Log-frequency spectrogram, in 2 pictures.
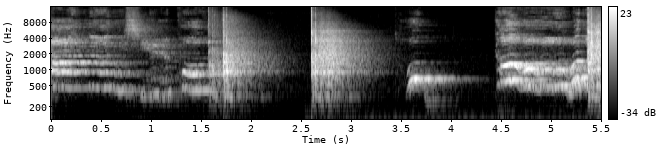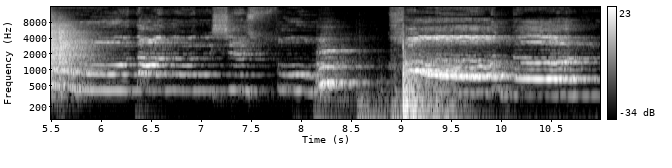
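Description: Female pansori singing, with held, bending notes broken by short pauses. About three sharp strokes of the buk barrel drum fall between the phrases, the first a little under two seconds in.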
